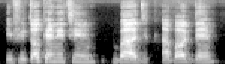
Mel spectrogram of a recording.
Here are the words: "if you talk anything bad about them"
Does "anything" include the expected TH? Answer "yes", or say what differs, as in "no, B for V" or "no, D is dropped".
no, T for TH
